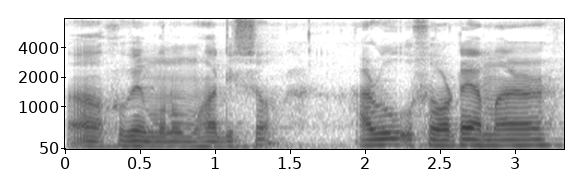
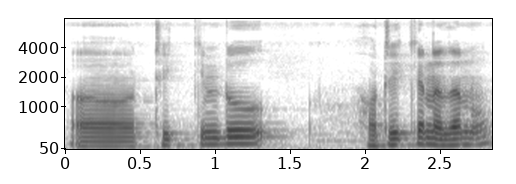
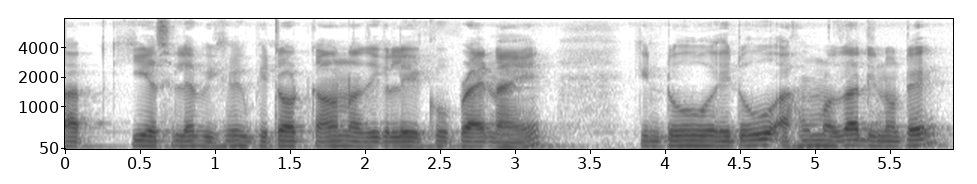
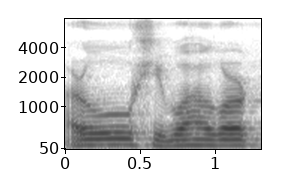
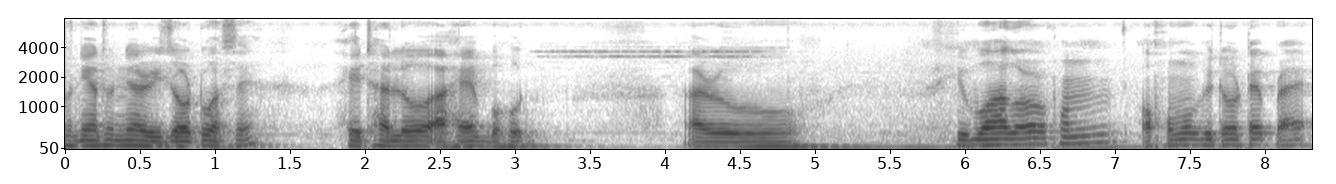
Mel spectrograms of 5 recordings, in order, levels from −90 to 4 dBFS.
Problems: constant background noise, background conversations at intervals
